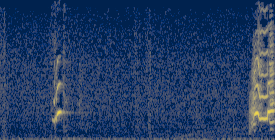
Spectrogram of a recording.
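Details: Javan myna said to be able to talk, giving two short harsh, harmonic calls, one at half a second and a longer burst near the end, over a steady low hum.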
